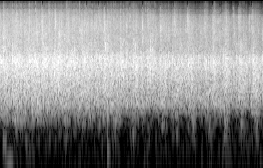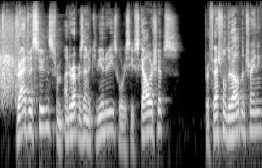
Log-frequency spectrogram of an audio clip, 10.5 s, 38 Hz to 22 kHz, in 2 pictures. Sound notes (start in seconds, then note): 0.0 applause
